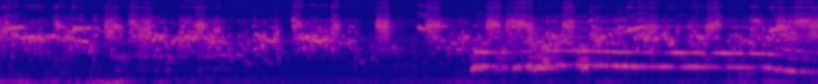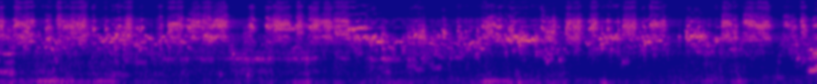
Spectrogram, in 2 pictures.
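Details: Budgies eating green food produce unbroken high chattering, crossed midway by a long, level, whistled double tone that slides down at its end.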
